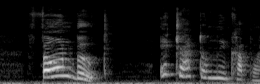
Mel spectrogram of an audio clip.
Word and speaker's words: Bhoot: what this is about phone boot not like Booth boot Ready Go the magic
